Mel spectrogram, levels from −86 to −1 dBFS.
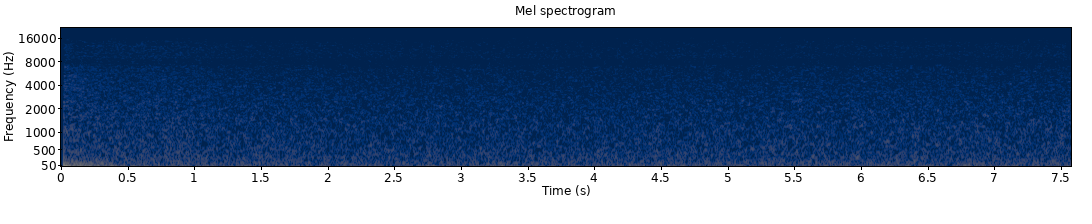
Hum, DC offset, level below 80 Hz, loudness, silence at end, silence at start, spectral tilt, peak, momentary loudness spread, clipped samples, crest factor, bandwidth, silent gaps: none; under 0.1%; -68 dBFS; -60 LUFS; 0 s; 0 s; -2.5 dB/octave; -36 dBFS; 2 LU; under 0.1%; 22 dB; 16.5 kHz; none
